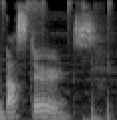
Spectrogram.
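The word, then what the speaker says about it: Basterds: At number 71, we have Scopa Renton Bastards. You can just say Glorious Bastards. You don't need to pronounce the E.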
